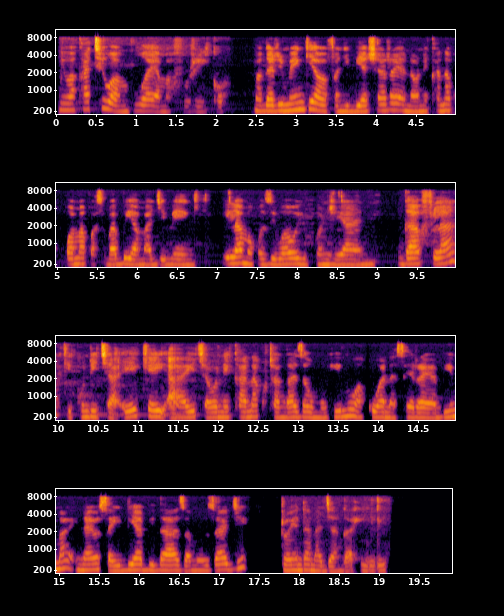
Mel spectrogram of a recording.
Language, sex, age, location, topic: Swahili, female, 18-24, Nakuru, finance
